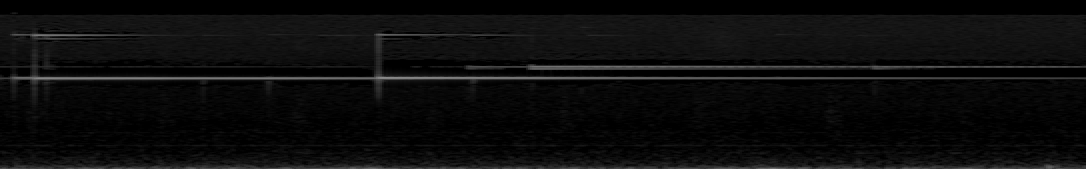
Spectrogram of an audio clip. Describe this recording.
light chimes
Tiny glass chimes.
glass, chimes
